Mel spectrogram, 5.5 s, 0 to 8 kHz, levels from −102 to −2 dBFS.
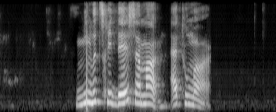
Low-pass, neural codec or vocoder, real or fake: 7.2 kHz; codec, 16 kHz, 4 kbps, X-Codec, HuBERT features, trained on balanced general audio; fake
